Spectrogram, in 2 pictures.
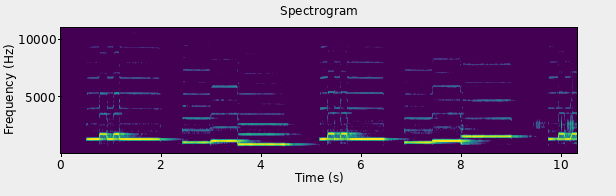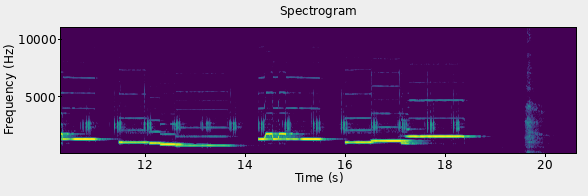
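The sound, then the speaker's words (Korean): A recorder plays a whooping, rising-and-falling howl motif imitating a coyote's cry from the soundtrack of the film The Good, the Bad and the Ugly, repeated in four bright phrases with short pauses, no talking, ending with a sharp click. “근데 저는 이 코요테 소리 나오는 이 석양의 무법자 사운드 트랙은 가능할 거라고 생각을 안 했는데 너무 대단합니다.”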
